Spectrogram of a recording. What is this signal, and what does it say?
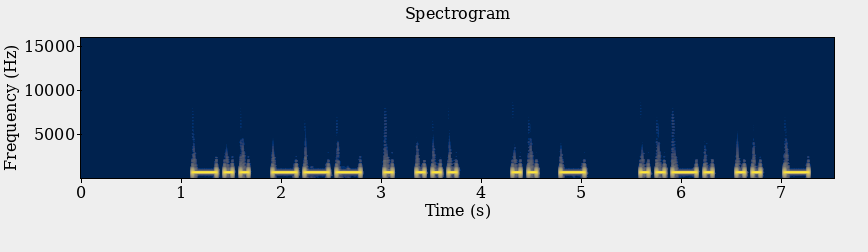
Morse code, heard as a keyed tone, about 16 wpm, 700 Hz. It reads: DOES IT FIT
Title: Sentences from Top 1000 Words - Review Part 5 - 15wpm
